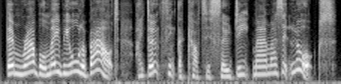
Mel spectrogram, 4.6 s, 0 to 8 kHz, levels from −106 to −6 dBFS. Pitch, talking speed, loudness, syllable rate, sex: 245 Hz, 235 wpm, -19 LUFS, 5.1 syllables/s, female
